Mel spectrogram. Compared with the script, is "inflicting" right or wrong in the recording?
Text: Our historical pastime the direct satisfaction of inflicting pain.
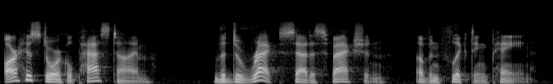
right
